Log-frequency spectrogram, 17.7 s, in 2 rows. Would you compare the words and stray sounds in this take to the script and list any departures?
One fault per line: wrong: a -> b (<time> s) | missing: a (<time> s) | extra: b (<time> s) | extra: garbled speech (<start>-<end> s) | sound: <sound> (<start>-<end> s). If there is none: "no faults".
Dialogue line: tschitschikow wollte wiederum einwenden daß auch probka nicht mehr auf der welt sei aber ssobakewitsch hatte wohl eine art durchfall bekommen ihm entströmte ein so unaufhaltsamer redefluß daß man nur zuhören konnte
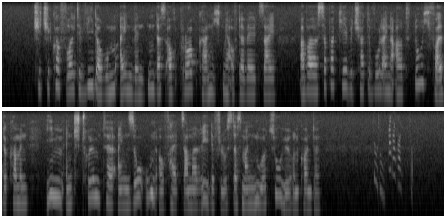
sound: chirp (16.3-17.1 s)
